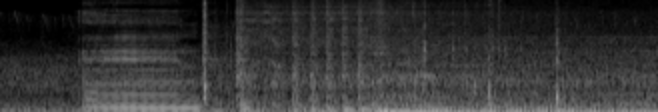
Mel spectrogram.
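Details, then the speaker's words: Chevrolet Impala after repair of a no-start with no power to the starter: starter whirs about half a second, engine catches at once and settles into an even idle; car working again after the fix. "that's it car back working um that was my issue car recognized everything again"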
